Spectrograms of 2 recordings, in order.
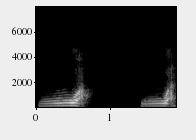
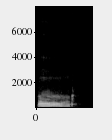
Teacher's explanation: So what happens with the W is it's tighter. It's a little bit tighter and it comes out. So your lips are tighter, rounder. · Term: W sound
